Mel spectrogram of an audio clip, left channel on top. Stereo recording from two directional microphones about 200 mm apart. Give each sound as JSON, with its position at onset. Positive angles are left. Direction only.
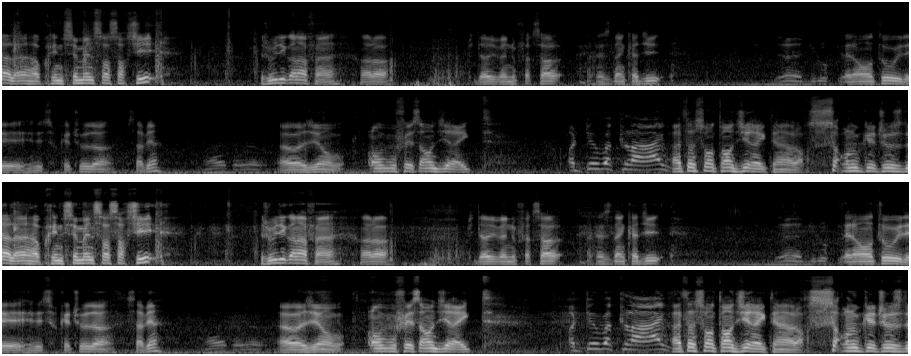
{"t": 0.0, "sound": "speech", "side_deg": -5}
{"t": 0.6, "sound": "speech", "side_deg": 10}
{"t": 8.4, "sound": "speech", "side_deg": 0}
{"t": 11.8, "sound": "speech", "side_deg": 5}
{"t": 14.7, "sound": "speech", "side_deg": 40}
{"t": 15.7, "sound": "speech", "side_deg": 10}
